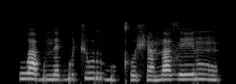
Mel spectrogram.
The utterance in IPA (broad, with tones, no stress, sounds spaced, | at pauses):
w a˦˨ b ʊ˨ n ɛ˨ ɡ͡b ʊ˦ t͡ʃ uː˦ r b u˨ kʰ ʊ˨ ʃ ã˨ n a˦ z eː˦ ɾ ũ˦˨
